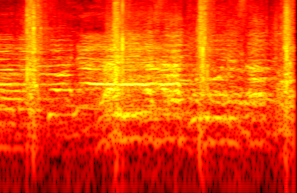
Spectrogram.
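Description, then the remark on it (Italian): Hundreds of people shout together in unison the chant 'Izwe Lethu' ('our land'), a dense wall of voices with sustained, pitched chanting and sharp rhythmic bursts rising above the roar, on the grassy square in front of the Sharpeville police station. “Ogni tanto però, per non si sa quale strana legge naturale, quel coro riesce a propagarsi come un incendio nella fiumana di gente, e centinaia di persone cominciano a gridare con una sola voce.”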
